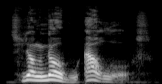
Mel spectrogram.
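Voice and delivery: loud, hard-edged phone intro, imitating; aggressive intro. Rapper grabbing the phone, announcing himself, mock aggressive. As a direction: bark the name at him like a challenge. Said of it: "Like, real aggressive".

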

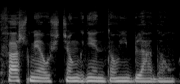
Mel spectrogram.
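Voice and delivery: ordinary delivery

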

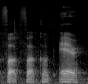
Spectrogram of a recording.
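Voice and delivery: normal talking voice

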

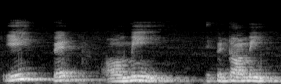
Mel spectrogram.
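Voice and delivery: इपिटोमी drawn out slowly, syllable by syllable; slow pronunciation demo. Shown as a demonstration. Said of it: "तो इस तरह से".

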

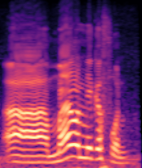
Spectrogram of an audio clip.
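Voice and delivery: ordinary delivery

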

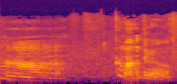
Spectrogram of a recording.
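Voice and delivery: low, hushed, knowing aside; mock officer reaction. Officer seeing the scan waves traveler through, mock hushed reaction. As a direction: drop low and soft, playing the officer.

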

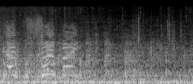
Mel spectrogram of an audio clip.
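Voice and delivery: high, strained breathless yell; terrified cry. Acted. Friend losing his grip above the drop, crying out in terror. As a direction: cry out as your hands give way.

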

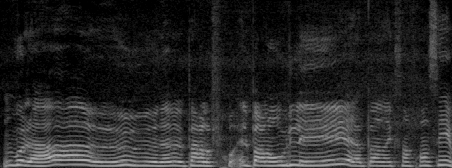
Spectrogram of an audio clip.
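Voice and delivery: drawn-out, high mock "excuse us"; réaction moqueuse imitée. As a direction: mimic sarcastic onlookers, stretching words loudly. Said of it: "ils réagissent comme ça". (imitation moqueuse, mots traînants et exagérés)

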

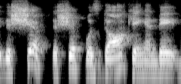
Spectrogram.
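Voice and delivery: ordinary delivery

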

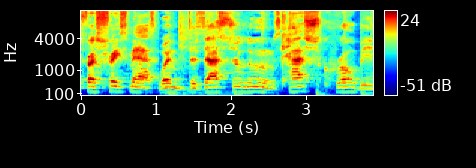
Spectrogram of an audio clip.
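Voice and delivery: reads the label word by word, slowly; sounding out the label text slowly; slow reading aloud. Real, not acted.

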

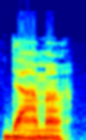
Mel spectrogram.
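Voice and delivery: "дама" read out slowly as the French word; low, careful model pronunciation of "дама". Shown as a demonstration. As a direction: say "дама" with the final written e silent. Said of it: "І слово читається".

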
